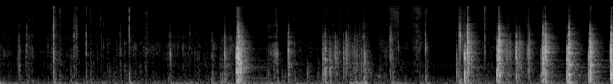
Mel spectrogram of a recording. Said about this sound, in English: All right, so we're going to see what's coming up in the Louise Hay cards. See if there's anything that's going to pop out as I'm shuffling the cards.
